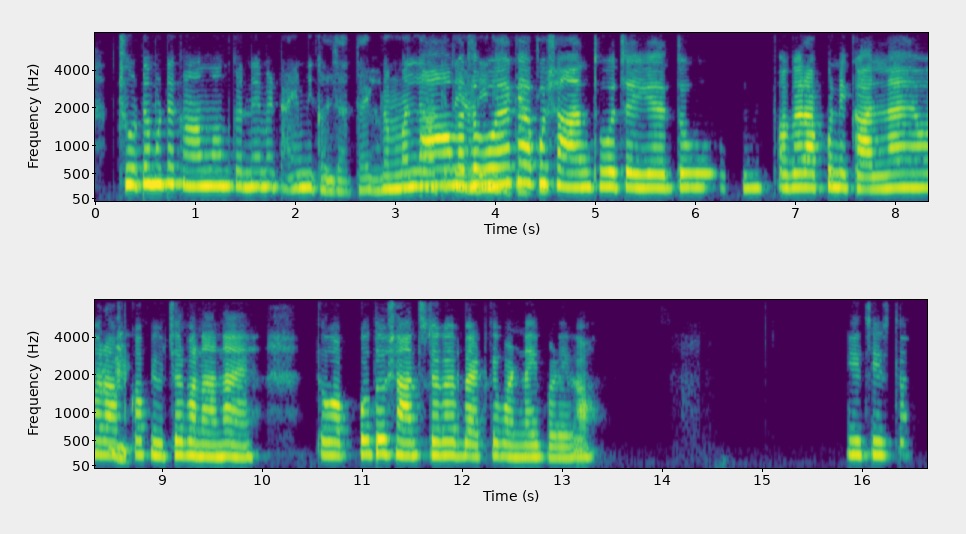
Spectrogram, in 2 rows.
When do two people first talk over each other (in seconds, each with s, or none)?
3.3 s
